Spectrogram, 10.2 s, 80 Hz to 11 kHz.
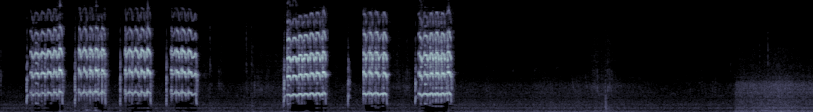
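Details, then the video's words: Common kestrel at prey transfer on 2 May 2013 gives two bursts of short, ringing, harmonic calls, four notes and then three, separated by a pause, followed by near silence and faint low rumble at the end. "Torenvalk: 2e en 3e Prooioverdracht"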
